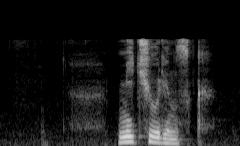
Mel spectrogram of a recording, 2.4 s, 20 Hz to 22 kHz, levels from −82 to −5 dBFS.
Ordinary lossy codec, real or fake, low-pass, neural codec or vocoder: MP3, 64 kbps; real; 7.2 kHz; none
